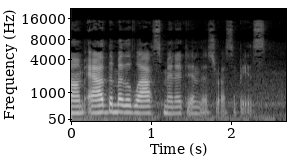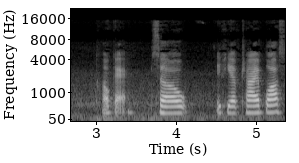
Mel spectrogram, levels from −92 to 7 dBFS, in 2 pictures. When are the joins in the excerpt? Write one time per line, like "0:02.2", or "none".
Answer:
none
